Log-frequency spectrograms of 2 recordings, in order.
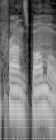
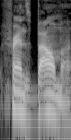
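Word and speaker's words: Frans Bouma: know I talked to fron Bulma with Richard today in a show in a doet rock show that we're uh France balma excuse me he corrected me on his pronunciation he's the author of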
